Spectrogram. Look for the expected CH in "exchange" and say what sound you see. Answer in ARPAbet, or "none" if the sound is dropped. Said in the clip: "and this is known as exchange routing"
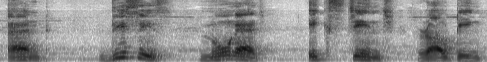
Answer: CH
